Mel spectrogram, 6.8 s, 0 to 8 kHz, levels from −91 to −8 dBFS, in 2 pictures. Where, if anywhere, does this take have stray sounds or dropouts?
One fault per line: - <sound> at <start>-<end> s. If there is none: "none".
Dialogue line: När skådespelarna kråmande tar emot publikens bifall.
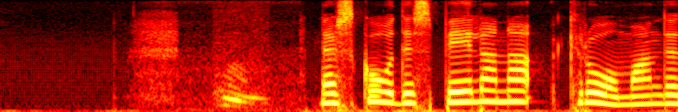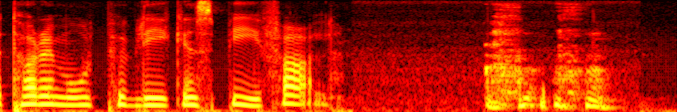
- throat clearing at 1.1-1.4 s
- laugh at 5.8-6.5 s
